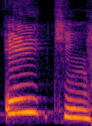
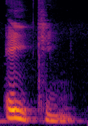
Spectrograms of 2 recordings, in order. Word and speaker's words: aching: My aching heart, esse CHI vai ter um som correspondente ao QU pra gente aqui, ok? Aching, aching.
